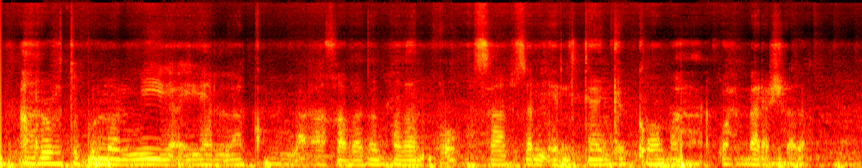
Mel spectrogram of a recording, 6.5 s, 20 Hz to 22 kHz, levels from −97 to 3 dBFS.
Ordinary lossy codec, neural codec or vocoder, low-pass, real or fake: none; codec, 44.1 kHz, 2.6 kbps, SNAC; none; fake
